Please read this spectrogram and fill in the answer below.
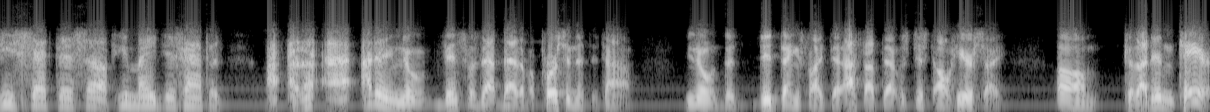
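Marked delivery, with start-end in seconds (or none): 0.0-2.2 put-on, high-pitched screaming voice. Retelling a scene back in the dressing room: imitating someone screaming. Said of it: "He's screaming at Vince".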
